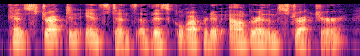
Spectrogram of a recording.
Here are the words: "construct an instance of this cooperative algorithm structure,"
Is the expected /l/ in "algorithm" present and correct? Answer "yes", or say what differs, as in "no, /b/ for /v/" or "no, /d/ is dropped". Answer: yes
